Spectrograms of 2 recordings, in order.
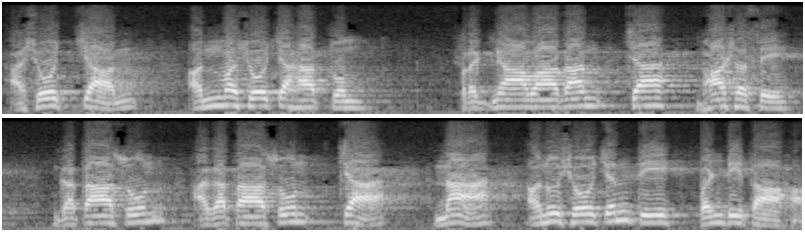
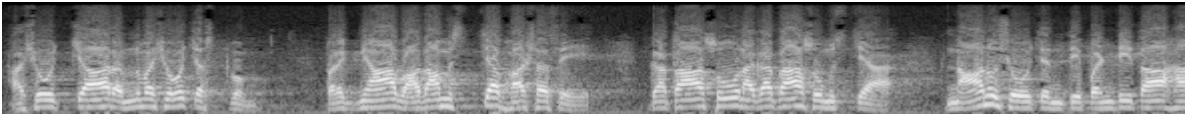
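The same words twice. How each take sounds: First: Slow Sanskrit with each word separated by a pause; measured teacher's breakdown of the verse; word-by-word verse recitation. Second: Slow, measured shloka with words run together; slow scriptural recital in joined phrases; Sanskrit verse recitation. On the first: Shown as a demonstration. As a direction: split the shloka into single words, drawing each out. Same verse split word by word. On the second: Acted. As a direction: recite the verse line by line, long vowels drawn out.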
